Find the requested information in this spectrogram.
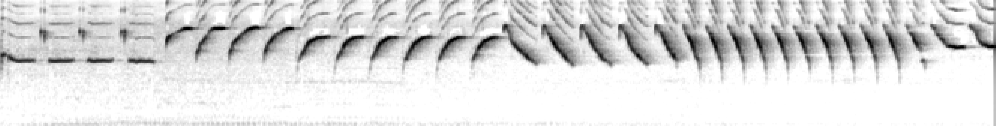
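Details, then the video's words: Canary song used for training: four short clipped notes, then swooping down-slurred whistles that speed up into a rapid, tightly packed series, a low hum underneath at the start. "Most spectacular video training!! Make your canary singing everyday"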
